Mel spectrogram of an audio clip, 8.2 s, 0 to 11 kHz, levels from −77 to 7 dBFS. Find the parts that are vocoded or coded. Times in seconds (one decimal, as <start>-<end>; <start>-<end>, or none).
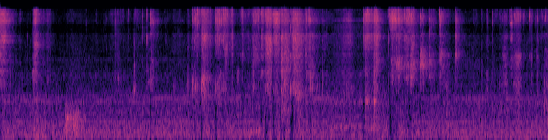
5.0-5.7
